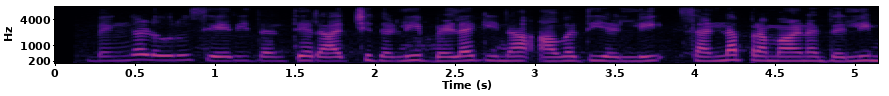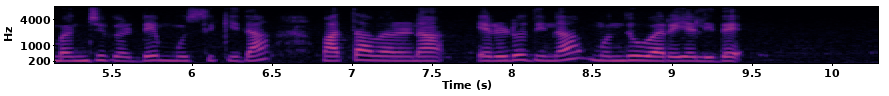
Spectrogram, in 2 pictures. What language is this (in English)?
Kannada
